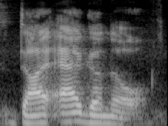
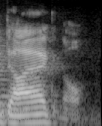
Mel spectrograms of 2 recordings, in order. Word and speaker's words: diagonal: geometry words ever diagonal it's diagonal four syllables not three yes diagonal most people say diagonal give me this diagonal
